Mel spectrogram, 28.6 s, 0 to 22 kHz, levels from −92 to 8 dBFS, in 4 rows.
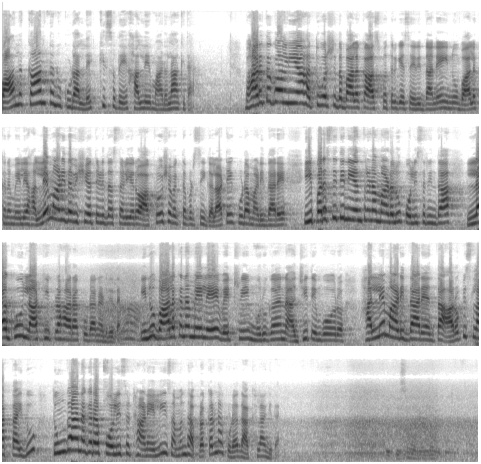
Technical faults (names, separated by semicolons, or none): hard clipping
